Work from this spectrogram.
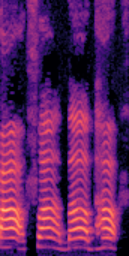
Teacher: च झ यह हो जाता है हमारा तालु से तालु से हो जाता है ओष्ठ वाला कौन सा हो जाएगा ओष्ठ वाला होता है प फ प होता है प फ ब भ और म ये हमारे ओष्ठ वर्ण है जो हम ओठ से बात करेंगे तो जब हम बोलेंगे प फ ब भ तो ओठ से ही बोलेंगे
